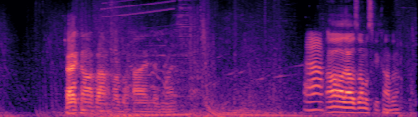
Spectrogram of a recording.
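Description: Magic blasts and clashing weapons ring out in a game battle.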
